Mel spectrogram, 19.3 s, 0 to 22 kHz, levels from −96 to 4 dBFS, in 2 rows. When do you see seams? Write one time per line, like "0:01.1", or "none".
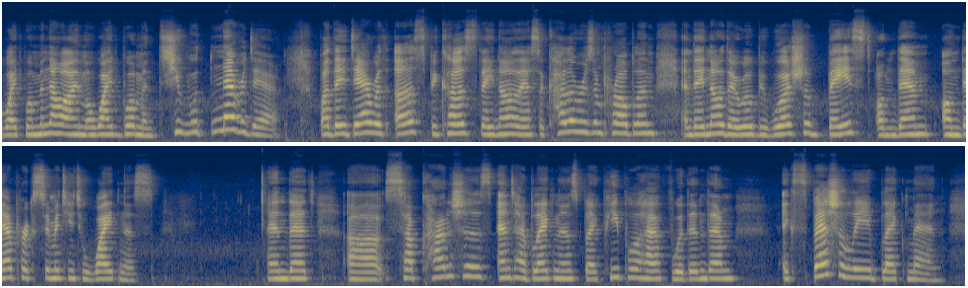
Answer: none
